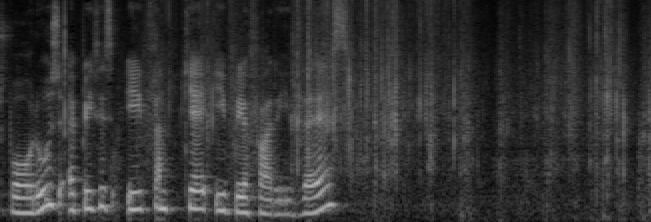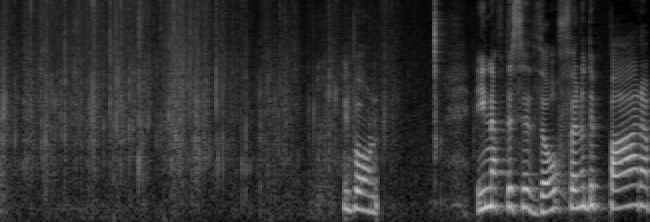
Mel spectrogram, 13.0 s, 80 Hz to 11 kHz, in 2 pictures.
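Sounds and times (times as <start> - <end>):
plastic packaging crackling: 0.5 - 12.0.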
